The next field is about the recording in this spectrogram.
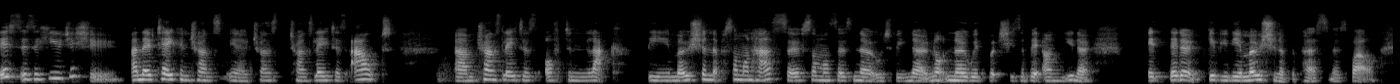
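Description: Somewhat breathy, a woman speaks fairly quickly at a medium pitch with ordinary pitch variation. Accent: British. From UK. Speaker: podcast host and doula. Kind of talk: interview.

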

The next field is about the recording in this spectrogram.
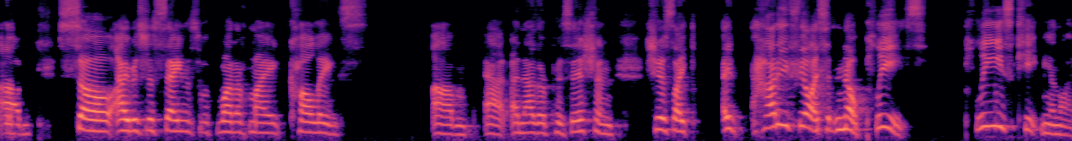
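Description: A woman with an American accent and an ordinary speaking voice, medium in pitch, fairly slow in pace, lively in intonation, over a quiet background. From Oregon, Willamette Valley. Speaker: pastor. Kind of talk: interview.

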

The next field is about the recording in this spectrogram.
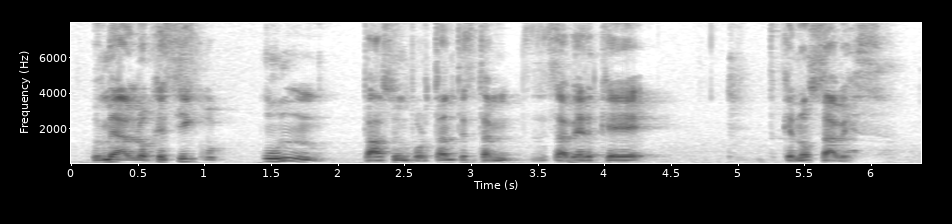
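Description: With a Mexican accent and a bright, sharp tone, this voice moves at a fairly slow pace with long, frequent pauses, ordinary pitch variation and very even loudness. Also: man, medium pitch for a man. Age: 40s. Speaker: tech business director. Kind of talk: casual chat.

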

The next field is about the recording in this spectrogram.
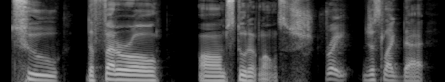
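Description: On a very clean recording with a silent background, a man with an American accent uses an unremarkable speaking voice at medium pitch, with fairly even intonation and a fairly slow pace. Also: dry, close sound with no echo. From Waterbury, Connecticut. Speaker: podcast co-host. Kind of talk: casual chat.

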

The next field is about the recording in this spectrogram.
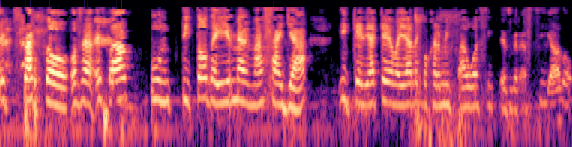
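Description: Speaking fairly slowly in a flat, monotone way, a woman with a fairly high pitch lets her loudness swing widely. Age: 20s. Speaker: podcast co-host, law student. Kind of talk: casual chat.

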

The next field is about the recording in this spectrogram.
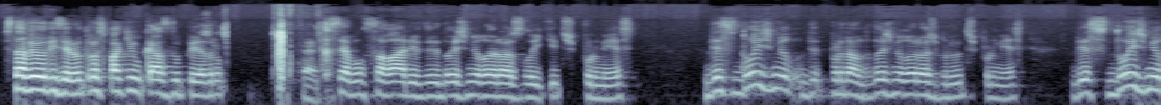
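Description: Dark, mellow tone at a fairly quick pace, with ordinary pitch variation. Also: man. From Portugal, Leiria. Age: young. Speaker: economics student, panelist. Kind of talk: political discussion. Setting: online livestream.

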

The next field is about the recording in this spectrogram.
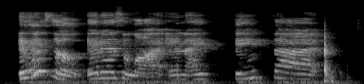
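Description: A woman speaks with a bright, sharp tone. Room echo is audible. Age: 30s. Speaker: interior designer and multiple sclerosis patient. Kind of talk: casual interview chat.

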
